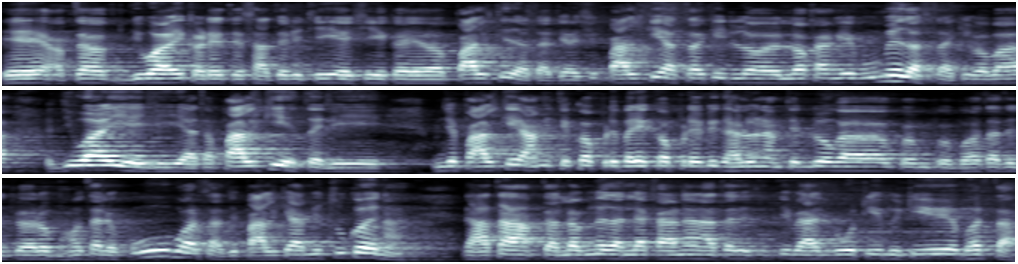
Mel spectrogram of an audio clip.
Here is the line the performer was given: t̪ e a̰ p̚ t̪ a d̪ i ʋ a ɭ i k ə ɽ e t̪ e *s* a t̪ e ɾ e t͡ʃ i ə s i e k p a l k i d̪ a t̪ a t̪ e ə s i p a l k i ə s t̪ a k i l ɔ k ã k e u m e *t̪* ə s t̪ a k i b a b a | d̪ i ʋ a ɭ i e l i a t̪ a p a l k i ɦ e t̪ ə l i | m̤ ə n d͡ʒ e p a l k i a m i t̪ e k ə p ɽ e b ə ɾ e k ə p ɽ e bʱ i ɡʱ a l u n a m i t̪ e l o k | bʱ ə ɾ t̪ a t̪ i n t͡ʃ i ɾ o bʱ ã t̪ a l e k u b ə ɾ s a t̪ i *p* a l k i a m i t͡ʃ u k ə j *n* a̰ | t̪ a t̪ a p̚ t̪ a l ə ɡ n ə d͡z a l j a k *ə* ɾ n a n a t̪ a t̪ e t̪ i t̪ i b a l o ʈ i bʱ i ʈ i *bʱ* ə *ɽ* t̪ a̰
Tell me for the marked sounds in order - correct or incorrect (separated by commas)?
correct, incorrect, correct, correct, incorrect, correct, incorrect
